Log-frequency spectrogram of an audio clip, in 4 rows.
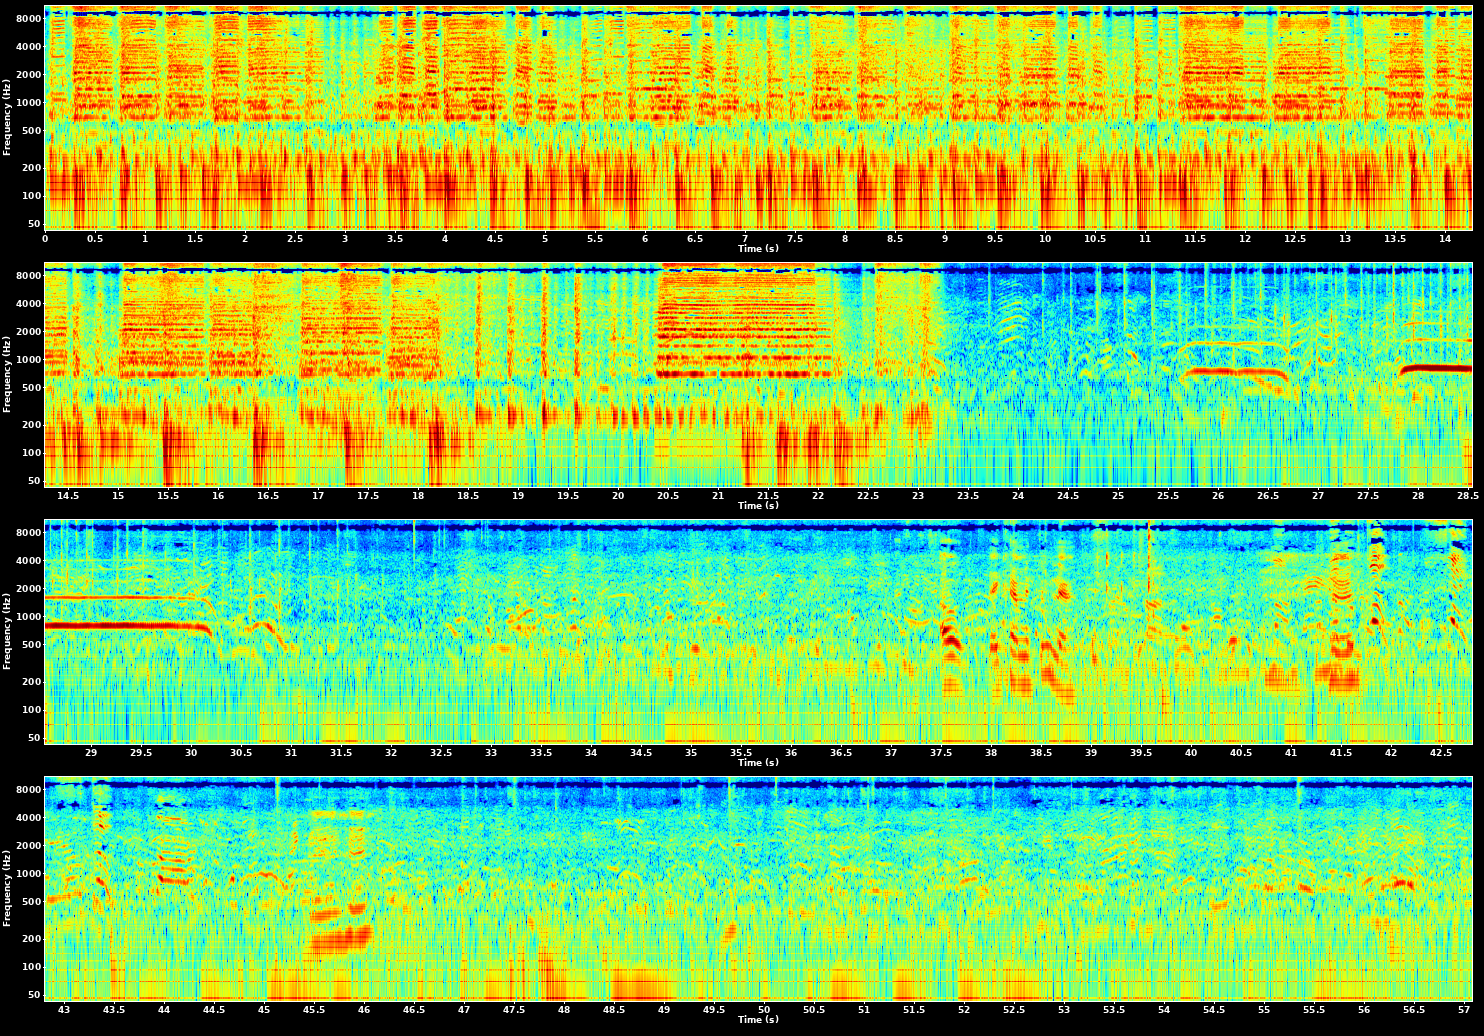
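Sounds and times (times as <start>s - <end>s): steady drum beat: 0.0s - 23.3s
marching band playing brass: 0.0s - 23.5s
crowd chatter: 0.0s - 57.0s.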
